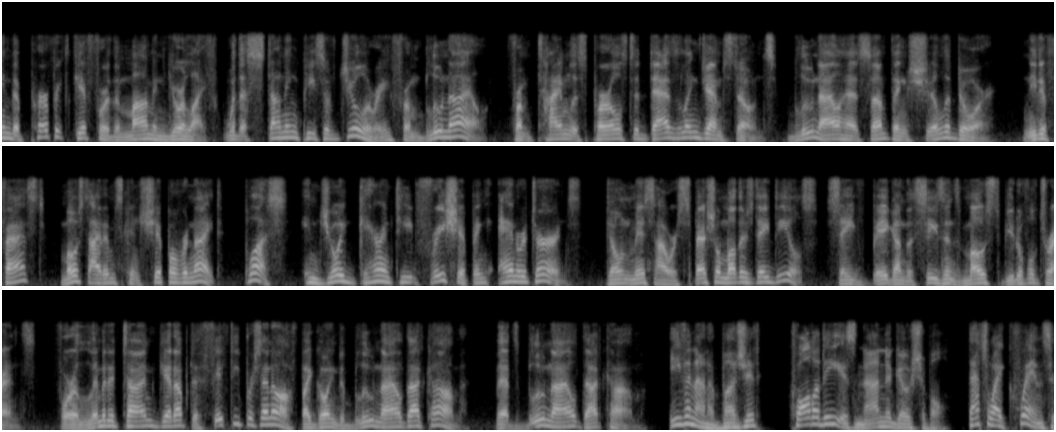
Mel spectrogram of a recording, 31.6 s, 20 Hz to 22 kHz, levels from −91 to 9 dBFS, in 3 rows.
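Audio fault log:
Throughout: Opus voice compression. The speech has been coded with Opus in its SILK linear-prediction mode at wideband, so nothing remains above 8.6 kHz and the top sibilance is gone. The excitation is coded coarsely, which fits a rate of about 12 kbps, and this leaves the speech plainly muffled, hoarse and faintly robotic, coded in 20 ms frames.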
